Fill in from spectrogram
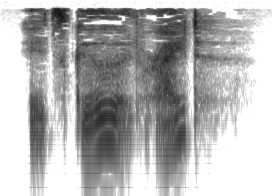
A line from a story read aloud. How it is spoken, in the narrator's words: he whispered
